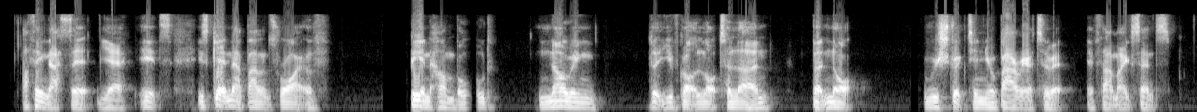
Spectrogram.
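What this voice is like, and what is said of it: Essex English accent. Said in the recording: “my gop in Essex accent”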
